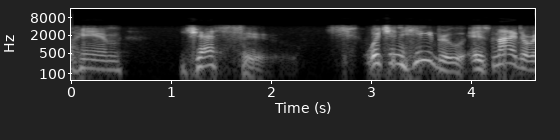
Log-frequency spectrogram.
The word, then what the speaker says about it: Jesu: Jesu would be the proper German pronunciation of J-E-S-U, signifying 316.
